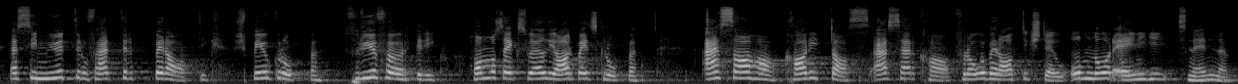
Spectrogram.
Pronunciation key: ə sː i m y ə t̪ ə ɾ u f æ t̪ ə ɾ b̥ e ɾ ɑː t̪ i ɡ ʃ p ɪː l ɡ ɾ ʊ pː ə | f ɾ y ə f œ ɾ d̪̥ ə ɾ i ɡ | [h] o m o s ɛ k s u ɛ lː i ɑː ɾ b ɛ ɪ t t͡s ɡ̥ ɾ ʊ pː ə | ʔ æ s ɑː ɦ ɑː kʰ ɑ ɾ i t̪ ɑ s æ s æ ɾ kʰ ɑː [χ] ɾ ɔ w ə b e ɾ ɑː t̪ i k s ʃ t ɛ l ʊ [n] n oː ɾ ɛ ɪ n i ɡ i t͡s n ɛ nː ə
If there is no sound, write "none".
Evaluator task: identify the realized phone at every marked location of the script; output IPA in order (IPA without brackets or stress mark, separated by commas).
h, f, m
